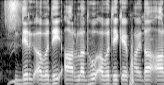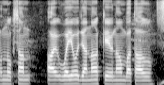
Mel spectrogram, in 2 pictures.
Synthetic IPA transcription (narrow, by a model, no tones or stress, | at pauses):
d̪ɪɾɡɐ̰bəd̪ʱiʔaːɾləd̪ʱuʔɐ̰bəd̪ʱikefʰaːjɪd̪aʔa̰ːɾnʊksaːn | aːʋəjoːd͡ʒɐnãːkenaːmbət̪aːoː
